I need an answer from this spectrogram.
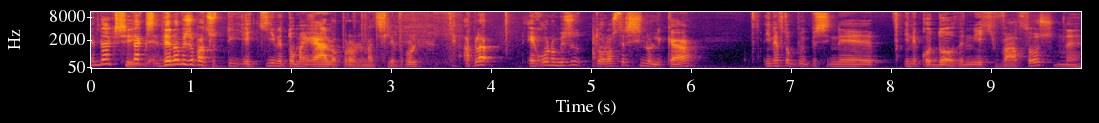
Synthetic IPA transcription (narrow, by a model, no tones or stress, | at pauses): end̪ɐksid̪ɐksiðe̞no̞mizo̞pɐnd̪osot̪ie̞ciine̞t̪o̞me̞ɣɐlo̞pɾo̞vlimɐt̪isliveɾpulɐ̰plɐ | e̞ɣo̞no̞mizoːt̪it̪o̞ɾo̞st̪eɾsino̞likɐ | ineɐft̪o̞puipe̞sine̞ineko̞nd̪o̞ðe̞neçivɐθo̞sne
